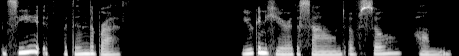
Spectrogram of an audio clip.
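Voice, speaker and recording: A woman leading a guided yoga nidra relaxation, giving gentle, soothing instructions with long pauses. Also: deep voice, no echo. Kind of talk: guided meditation.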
